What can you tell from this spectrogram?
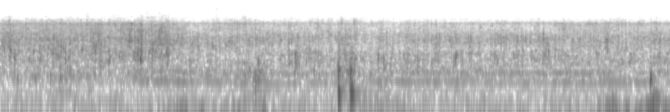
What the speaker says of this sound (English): Get a little bit of water in here.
